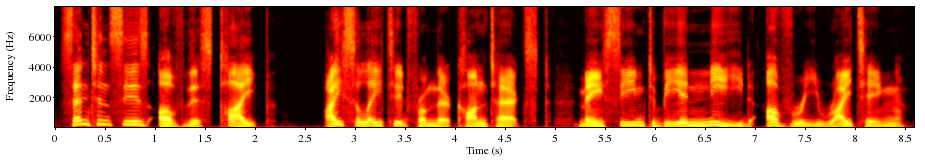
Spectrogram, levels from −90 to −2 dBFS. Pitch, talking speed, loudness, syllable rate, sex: 150 Hz, 110 wpm, -21 LUFS, 3.3 syllables/s, male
